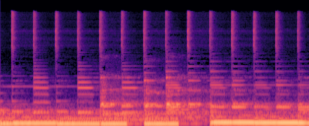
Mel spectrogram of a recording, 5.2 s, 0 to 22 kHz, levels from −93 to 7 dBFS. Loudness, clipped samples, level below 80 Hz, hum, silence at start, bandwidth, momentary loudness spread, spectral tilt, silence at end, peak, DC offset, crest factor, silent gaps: -15 LUFS; under 0.1%; -14 dBFS; none; 0 s; 16.5 kHz; 7 LU; -6.5 dB/octave; 0 s; 0 dBFS; under 0.1%; 12 dB; none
